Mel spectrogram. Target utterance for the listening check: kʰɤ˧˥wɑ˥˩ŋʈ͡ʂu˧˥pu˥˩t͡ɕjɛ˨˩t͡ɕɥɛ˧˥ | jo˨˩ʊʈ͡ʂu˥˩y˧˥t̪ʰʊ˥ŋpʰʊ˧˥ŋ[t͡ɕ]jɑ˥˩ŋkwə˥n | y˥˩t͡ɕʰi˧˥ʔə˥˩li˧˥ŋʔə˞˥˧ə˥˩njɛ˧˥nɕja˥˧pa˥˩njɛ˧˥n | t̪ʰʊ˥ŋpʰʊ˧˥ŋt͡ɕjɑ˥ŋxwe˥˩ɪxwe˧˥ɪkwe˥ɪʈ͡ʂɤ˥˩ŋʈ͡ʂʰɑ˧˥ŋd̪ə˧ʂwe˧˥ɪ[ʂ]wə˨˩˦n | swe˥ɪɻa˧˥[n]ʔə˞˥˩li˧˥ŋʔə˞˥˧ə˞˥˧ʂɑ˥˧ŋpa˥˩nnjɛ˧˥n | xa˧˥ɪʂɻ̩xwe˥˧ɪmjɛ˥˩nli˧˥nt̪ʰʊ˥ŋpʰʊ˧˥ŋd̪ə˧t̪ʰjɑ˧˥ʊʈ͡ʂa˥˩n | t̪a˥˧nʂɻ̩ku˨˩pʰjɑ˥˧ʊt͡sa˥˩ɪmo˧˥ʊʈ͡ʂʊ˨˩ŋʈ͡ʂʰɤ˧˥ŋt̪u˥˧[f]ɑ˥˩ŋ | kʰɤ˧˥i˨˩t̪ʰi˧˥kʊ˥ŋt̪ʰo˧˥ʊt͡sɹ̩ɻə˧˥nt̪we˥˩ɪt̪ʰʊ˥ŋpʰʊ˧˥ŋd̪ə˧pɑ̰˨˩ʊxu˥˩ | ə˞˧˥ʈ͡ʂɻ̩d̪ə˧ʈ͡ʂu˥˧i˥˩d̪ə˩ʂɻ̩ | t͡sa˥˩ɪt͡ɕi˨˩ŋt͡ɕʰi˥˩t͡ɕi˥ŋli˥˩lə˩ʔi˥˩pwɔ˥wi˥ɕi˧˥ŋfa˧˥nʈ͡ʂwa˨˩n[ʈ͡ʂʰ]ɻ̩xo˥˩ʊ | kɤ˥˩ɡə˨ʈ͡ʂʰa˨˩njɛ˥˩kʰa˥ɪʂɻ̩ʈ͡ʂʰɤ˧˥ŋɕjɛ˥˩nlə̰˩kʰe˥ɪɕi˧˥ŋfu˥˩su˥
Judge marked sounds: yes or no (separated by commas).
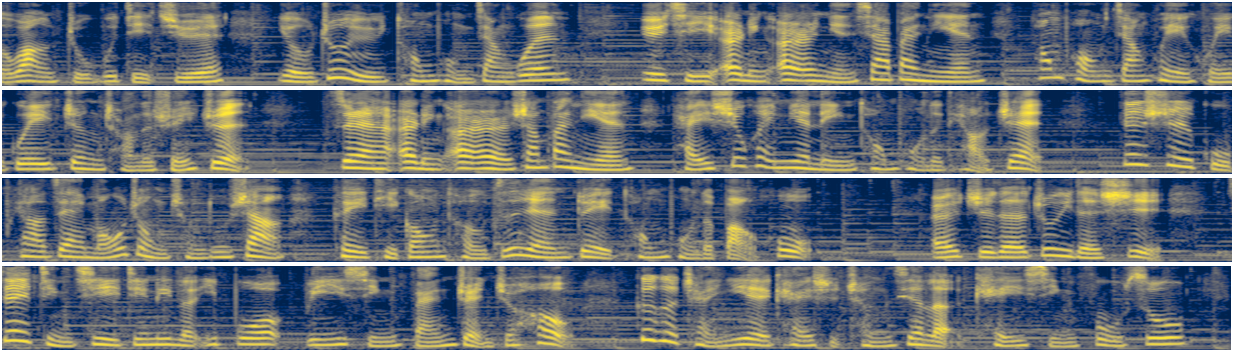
yes, no, yes, no, no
